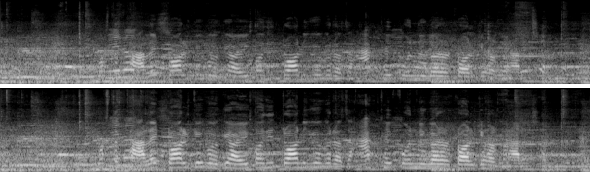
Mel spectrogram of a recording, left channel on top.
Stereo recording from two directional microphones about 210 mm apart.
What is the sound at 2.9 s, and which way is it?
Speech, 30° right (ahead or behind).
